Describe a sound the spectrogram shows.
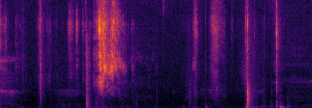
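Tape peels off a roll with a sticky rasp.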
